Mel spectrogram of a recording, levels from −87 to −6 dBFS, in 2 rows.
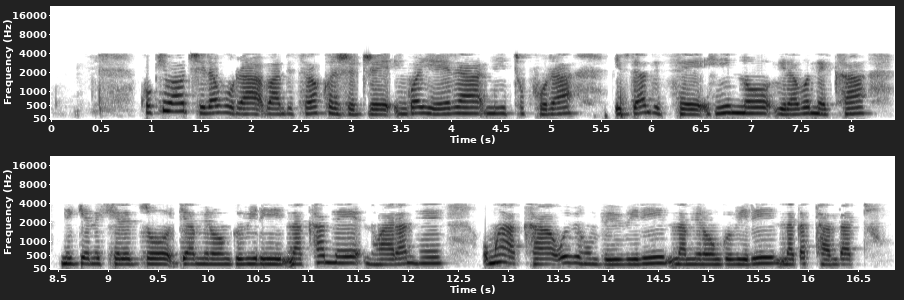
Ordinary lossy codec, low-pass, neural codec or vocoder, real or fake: AAC, 16 kbps; 7.2 kHz; none; real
